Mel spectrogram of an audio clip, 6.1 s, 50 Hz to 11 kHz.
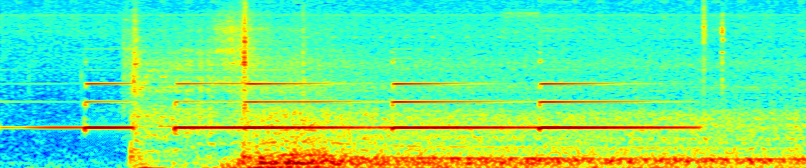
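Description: Ford-chassis Class C motorhome engine restarted warm after about a minute off: it starts about a second in and settles into a steady idle. A dash warning chime sounds over it and stops a little after 5 s.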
